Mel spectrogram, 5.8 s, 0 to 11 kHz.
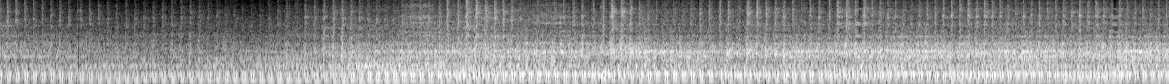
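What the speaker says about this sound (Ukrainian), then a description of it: "Закрили заслонку, завели і прибрали заслонку." Loncin LC-1200 walk-behind tractor engine running just after starting, a loud, steady chugging single-cylinder idle with rapid regular pulses that swell slightly in level after a couple of seconds and hold, alone without talk.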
